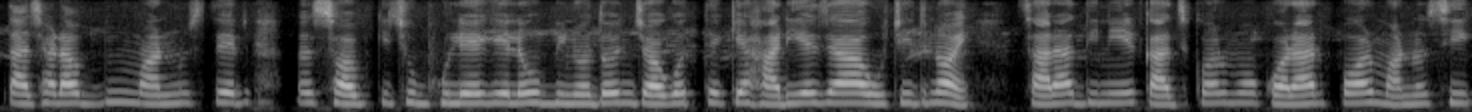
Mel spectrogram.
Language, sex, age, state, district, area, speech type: Bengali, female, 18-30, West Bengal, Hooghly, urban, spontaneous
